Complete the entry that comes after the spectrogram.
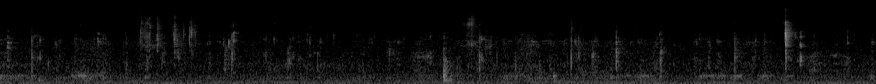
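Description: Close-up chewing and mouth sounds of someone eating Dungeness crab meat, with scattered small clicks and a couple of sharper clicks, about four and a half and eight seconds in.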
